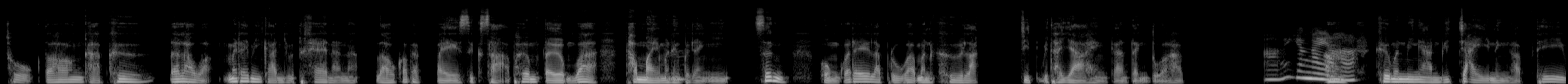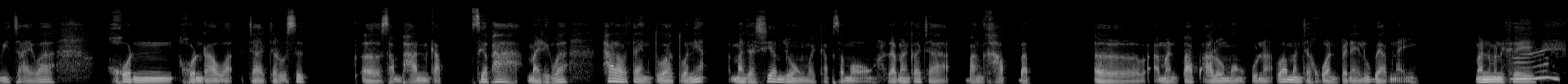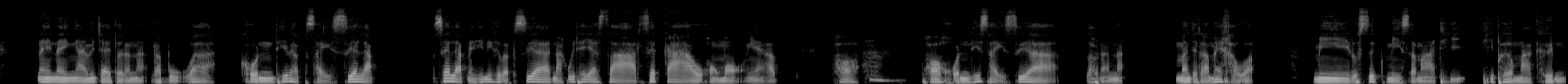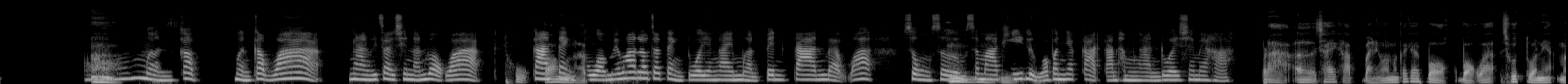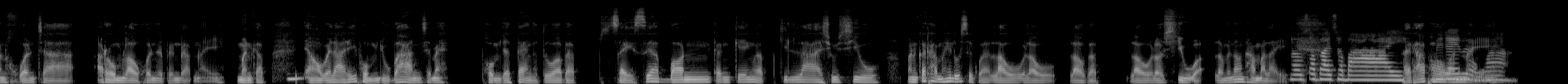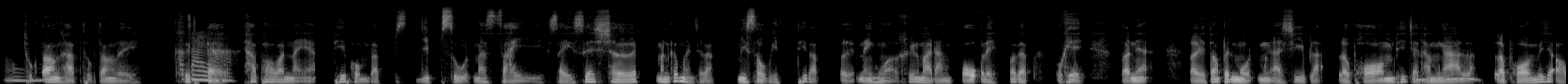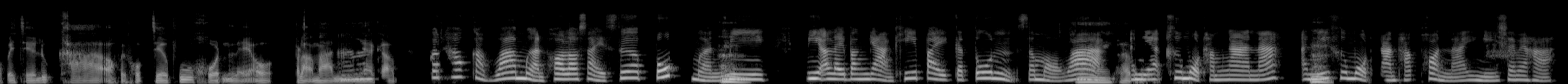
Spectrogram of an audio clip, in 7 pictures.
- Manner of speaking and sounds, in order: tapping; other background noise; other noise
- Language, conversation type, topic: Thai, podcast, การแต่งตัวส่งผลต่อความมั่นใจของคุณมากแค่ไหน?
